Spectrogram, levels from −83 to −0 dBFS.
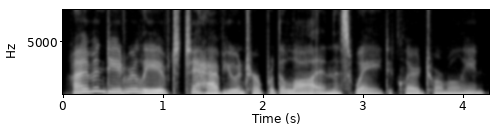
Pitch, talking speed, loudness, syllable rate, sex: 235 Hz, 210 wpm, -16 LUFS, 6.1 syllables/s, female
